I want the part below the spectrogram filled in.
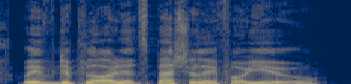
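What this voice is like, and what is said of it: Weird put-on accent. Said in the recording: “I'm talking in this weird accent”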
